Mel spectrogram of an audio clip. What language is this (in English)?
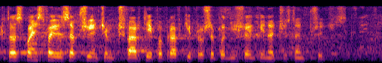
Polish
